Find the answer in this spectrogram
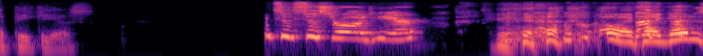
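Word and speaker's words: Apicius: another pronunciation oh well in Italian you know Italians pronounce Latin as if it's Italian because it is it's an old Italian so uh they say apica so I don't know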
